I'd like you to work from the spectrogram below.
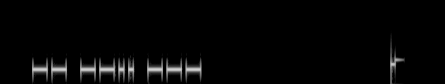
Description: Morse code, heard as a keyed tone, about 25 wpm, 700 Hz. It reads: MZO
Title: USA Call Sign Postfixes - 3 Letters 25wpm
